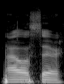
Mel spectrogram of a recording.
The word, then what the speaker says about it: Alistair: How are we officially pronouncing the band name today? Alistair. Yeah, it's with an I. Okay. So Alistair.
